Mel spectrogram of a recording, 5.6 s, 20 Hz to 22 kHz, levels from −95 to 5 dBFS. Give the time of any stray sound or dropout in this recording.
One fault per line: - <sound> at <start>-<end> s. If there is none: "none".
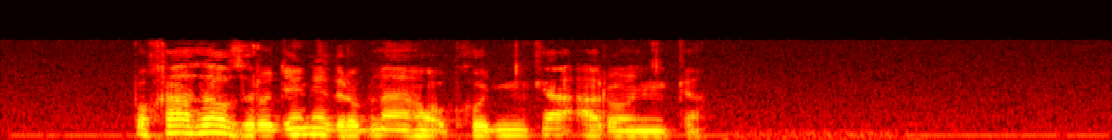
none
